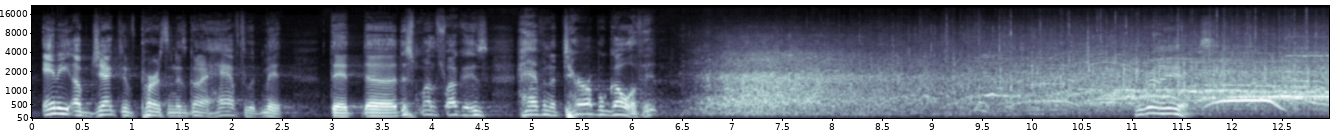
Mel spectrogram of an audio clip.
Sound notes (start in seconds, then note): 8.7 audience cheers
